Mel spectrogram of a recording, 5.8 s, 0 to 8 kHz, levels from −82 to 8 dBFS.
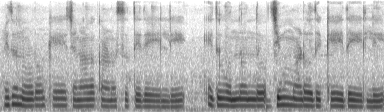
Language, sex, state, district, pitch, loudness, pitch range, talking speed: Kannada, female, Karnataka, Bellary, 175 Hz, -18 LUFS, 160-185 Hz, 125 wpm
